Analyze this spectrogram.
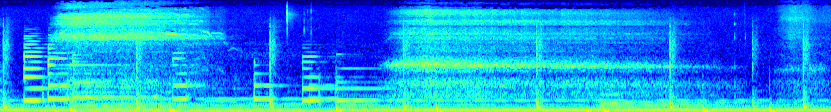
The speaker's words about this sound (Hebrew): אז בואו ניקח נשימה ראשונה. אני בחרתי אור לבן. ואני שוב נושמת נשימה עמוקה.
